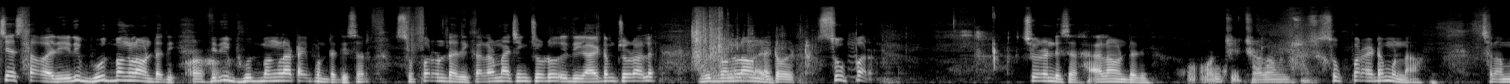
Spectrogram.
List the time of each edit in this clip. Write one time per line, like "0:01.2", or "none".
none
